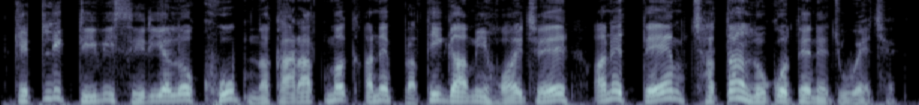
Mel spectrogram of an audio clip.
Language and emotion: Gujarati, disgusted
